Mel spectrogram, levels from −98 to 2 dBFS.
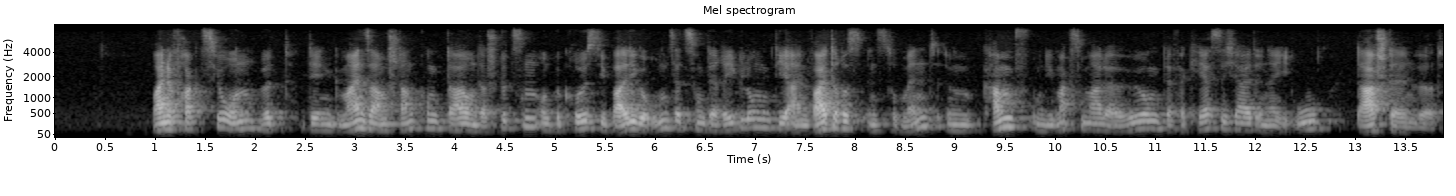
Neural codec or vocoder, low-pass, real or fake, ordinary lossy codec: none; 7.2 kHz; real; none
